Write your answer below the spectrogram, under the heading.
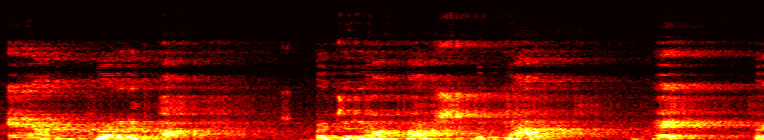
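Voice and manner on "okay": normal talking voice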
